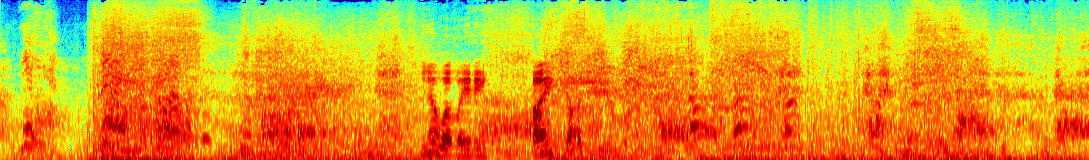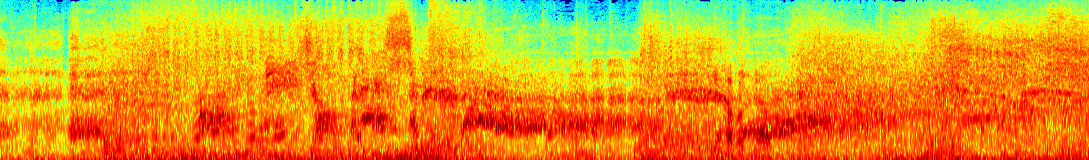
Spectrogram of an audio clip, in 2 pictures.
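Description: A giant winged creature roars and screeches.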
